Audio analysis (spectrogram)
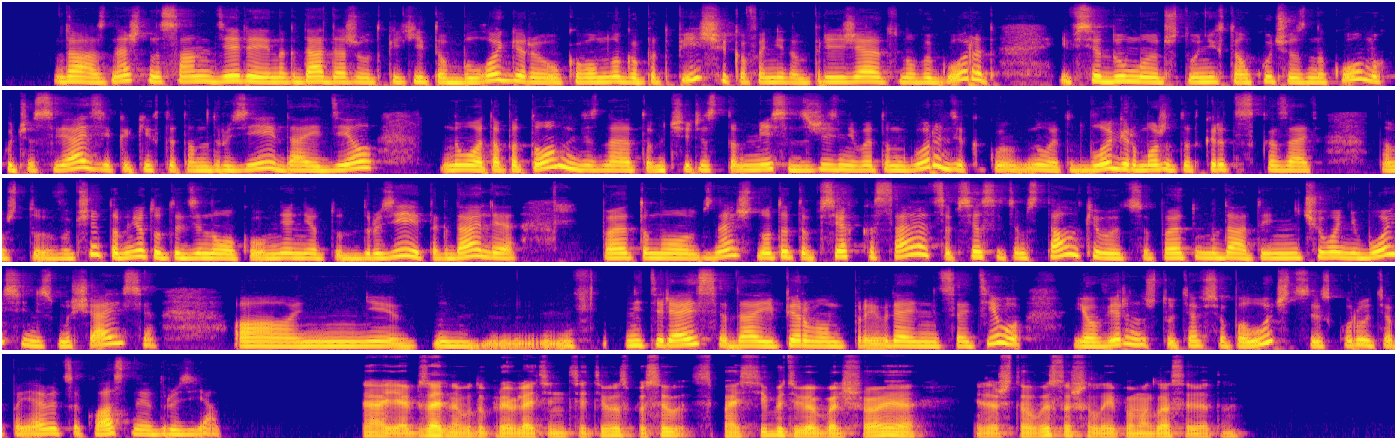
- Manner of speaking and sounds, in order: grunt; "Спасибо" said as "спасыбо"
- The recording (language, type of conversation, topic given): Russian, advice, Как постепенно превратить знакомых в близких друзей?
